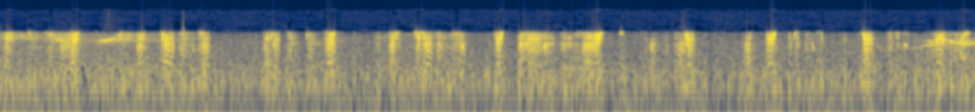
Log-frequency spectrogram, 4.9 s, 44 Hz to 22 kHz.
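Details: Nest of black storks in Estonia at feeding time, 20 May 2012: a continuous series of sharp squeaky clicks and scratchy notes, roughly several per second, with faint drawn-out whistly tones underneath and steady hiss.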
